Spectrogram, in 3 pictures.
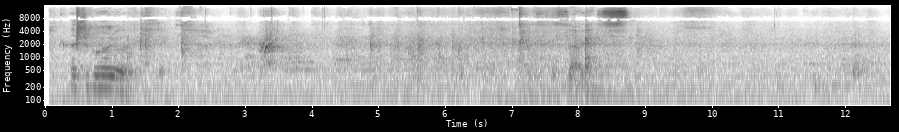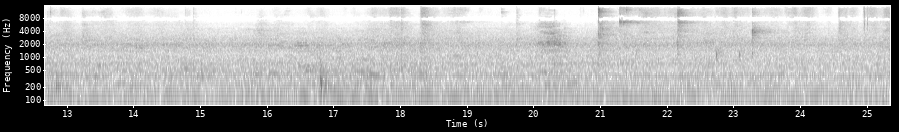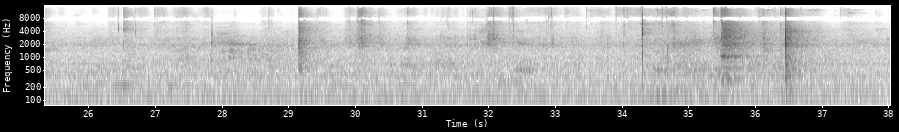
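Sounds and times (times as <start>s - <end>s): steady low hum: 0.1s - 38.0s.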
